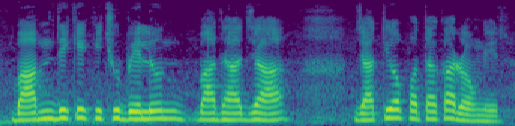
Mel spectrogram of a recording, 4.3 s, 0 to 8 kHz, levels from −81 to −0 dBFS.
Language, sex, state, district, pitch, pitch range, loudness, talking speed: Bengali, male, West Bengal, Alipurduar, 165 Hz, 155-185 Hz, -15 LUFS, 110 wpm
